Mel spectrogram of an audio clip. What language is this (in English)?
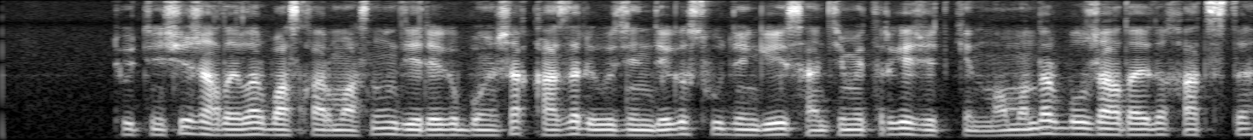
Kazakh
